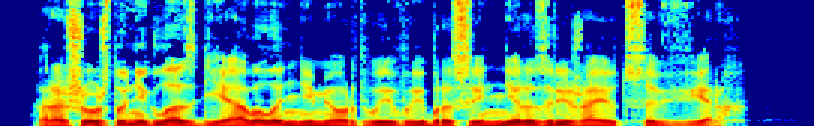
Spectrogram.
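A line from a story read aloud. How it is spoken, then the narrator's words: Deep bass voice. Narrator (Russian): пробасил Меньшов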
